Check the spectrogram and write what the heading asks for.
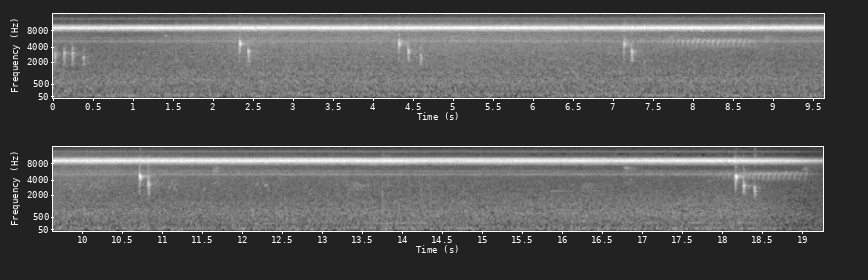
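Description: A steady, high-pitched insect chorus drones without a break. A few short, sharp bird chirps are scattered through it, several seconds apart.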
